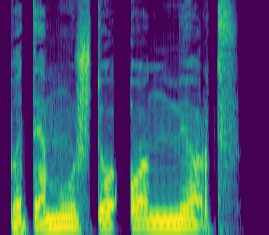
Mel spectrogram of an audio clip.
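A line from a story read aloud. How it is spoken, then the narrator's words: Booming reply. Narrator (Russian): прогремел в ответ проповедник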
